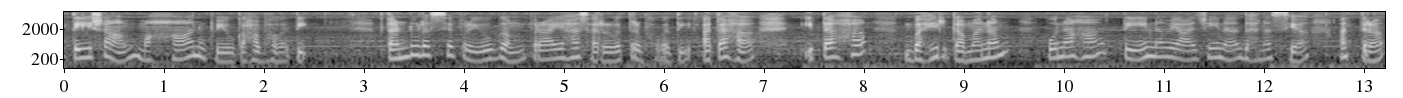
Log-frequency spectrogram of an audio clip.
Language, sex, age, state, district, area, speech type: Sanskrit, female, 30-45, Maharashtra, Nagpur, urban, spontaneous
